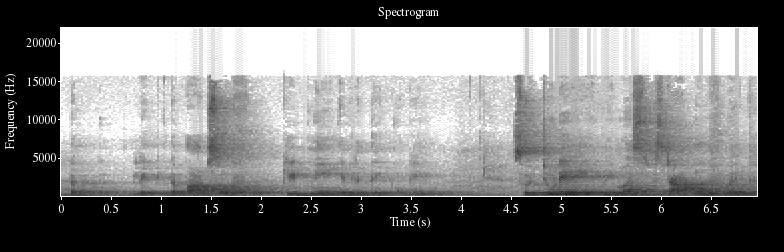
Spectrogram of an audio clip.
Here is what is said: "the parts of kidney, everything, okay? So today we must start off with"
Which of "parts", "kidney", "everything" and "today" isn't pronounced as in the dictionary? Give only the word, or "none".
everything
